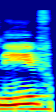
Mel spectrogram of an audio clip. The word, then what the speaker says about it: Niamh: My name's Neve, or Neve, and N-I-A-M-H, and you know, the Irish spelling, and so I understand that it's very difficult to pronounce.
